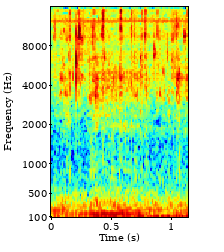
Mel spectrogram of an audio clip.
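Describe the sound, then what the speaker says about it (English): Vinegar pours into a bowl in a soft, continuous trickling splash. The sound is quiet and close, and it runs steadily with no speech over it. "I've taken the lid and the stopper off of the vinegar, and I'm just going to pour it into this bowl"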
